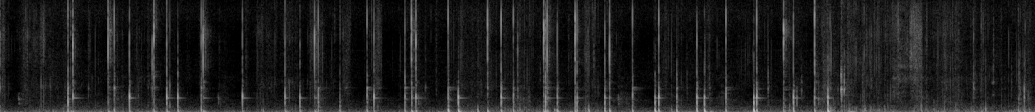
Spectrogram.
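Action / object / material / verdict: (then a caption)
tap / plastic handheld controller grip / plastic / none. Gloved fingers tap and press the buttons on a hollow, handheld-size plastic Nintendo Switch Joy-Con controller grip held close to the microphone. Dozens of short, sharp plastic clicks and crackly taps come in an irregular rhythm, each with a dull low thump and a bright edge that dies away almost instantly.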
